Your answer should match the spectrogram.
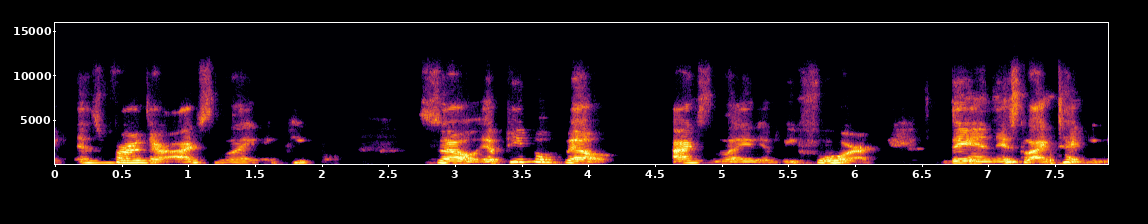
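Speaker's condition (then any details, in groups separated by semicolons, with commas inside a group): Cerebral palsy; uses wheelchair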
